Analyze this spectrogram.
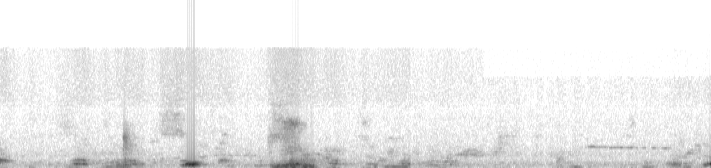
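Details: Litter of five blenheim Cavalier King Charles Spaniel puppies, born at New Year's, kept in an indoor puppy pen; scattered short squeaky whimpers and whines, a sharper yelp near two seconds and a rougher grunting burst just after, then soft quiet squeaks.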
